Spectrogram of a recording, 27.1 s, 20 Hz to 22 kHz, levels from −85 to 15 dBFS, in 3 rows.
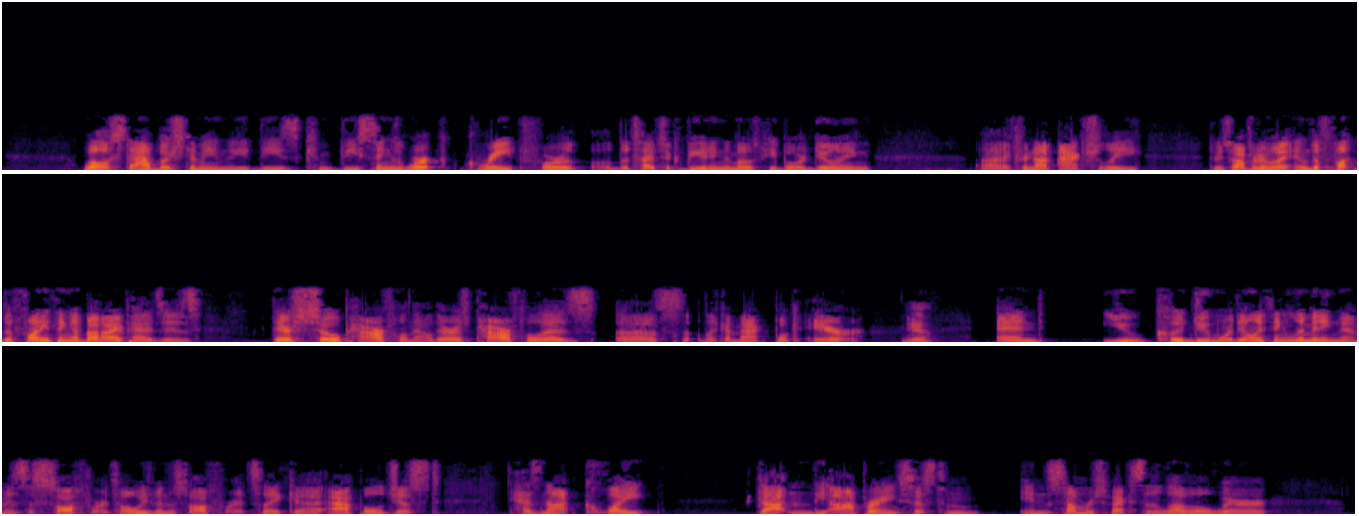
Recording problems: high frequencies cut off; noticeable; nothing above 7 kHz
garbled, watery; slightly

